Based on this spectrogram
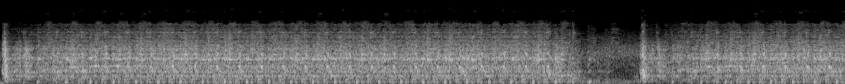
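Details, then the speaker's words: Riding lawnmower not run in years, carburettor cleaned, fresh gas, started on ether before: steady chugging crank, pause, more cranking, never catching; owner suspects the weak battery, though gas reaches the carburettor. Cranks but will not start. "now that battery just ain't got enough in it to do it again"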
